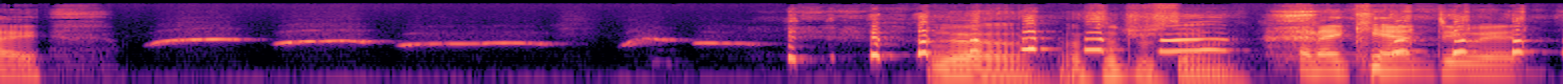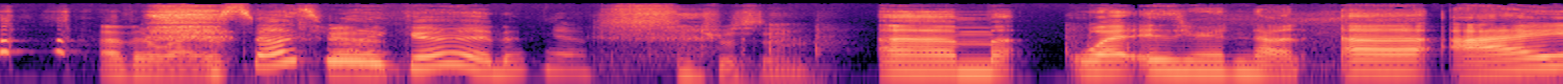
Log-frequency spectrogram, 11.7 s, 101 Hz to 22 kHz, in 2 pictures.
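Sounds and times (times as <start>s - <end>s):
speech: 0.0s - 0.4s, 3.5s - 11.7s
whistling out of the side of the mouth: 0.5s - 3.0s
laughter: 3.0s - 7.4s.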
